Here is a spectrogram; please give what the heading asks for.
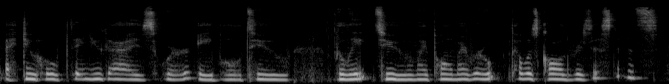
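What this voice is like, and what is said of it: Hoarse, nearly lost voice. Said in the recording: “I screamed like I was being murdered, and now I have no voice”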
